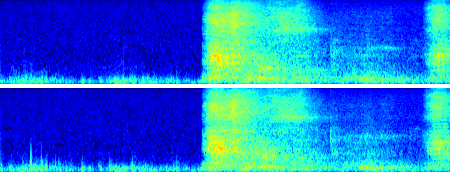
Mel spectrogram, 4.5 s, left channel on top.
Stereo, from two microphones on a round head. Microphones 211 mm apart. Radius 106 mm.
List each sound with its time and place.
2.0 s breathing: 55° right (ahead or behind), 3.5 m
